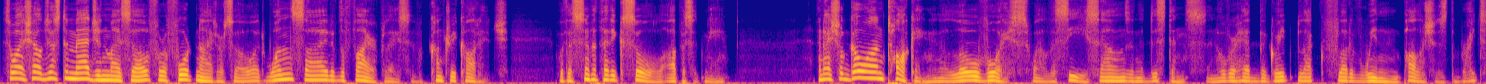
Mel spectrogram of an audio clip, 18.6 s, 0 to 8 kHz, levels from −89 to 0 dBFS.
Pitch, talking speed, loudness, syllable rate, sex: 130 Hz, 180 wpm, -16 LUFS, 5.0 syllables/s, male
